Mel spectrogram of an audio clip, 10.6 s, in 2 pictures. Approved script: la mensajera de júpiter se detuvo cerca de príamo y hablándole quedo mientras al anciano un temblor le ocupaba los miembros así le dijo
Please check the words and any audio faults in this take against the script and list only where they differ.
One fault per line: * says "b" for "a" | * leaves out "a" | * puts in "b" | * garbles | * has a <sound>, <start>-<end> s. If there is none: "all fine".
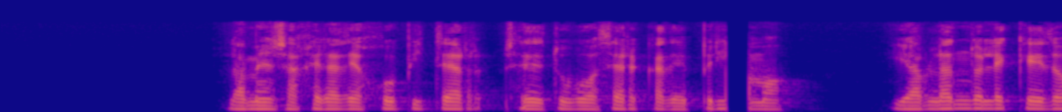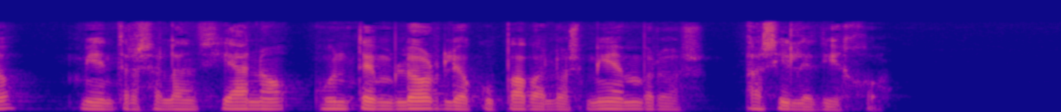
* has a dropout, 3.6-3.7 s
